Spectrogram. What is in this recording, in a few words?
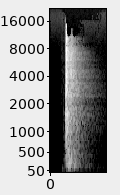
Old UK Church Door Opening Big Latch Large Reverb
